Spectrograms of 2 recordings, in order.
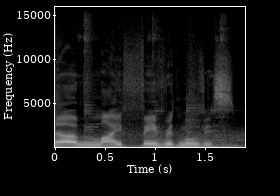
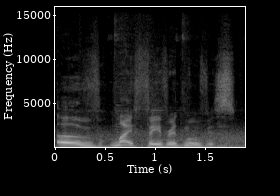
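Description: First: The V sound of 'of' is dropped. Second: The V sound of 'of' is pronounced. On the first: "você pode omitir esse som do F" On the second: "Eu não preciso falar of my favorite movies"

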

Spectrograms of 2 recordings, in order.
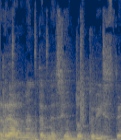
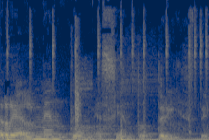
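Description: First: It is said plainly, without emotion. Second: It is said with audible sadness. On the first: The speaker calls it wrong. "no es lo mismo que yo te diga" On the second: The speaker calls it right. "Y solo de decirlo lo empiezo a evocar"

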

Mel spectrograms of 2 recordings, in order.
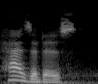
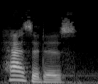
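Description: No difference in how they are said.

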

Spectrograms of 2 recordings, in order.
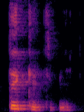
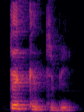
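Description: The two takes are said the same way.

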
